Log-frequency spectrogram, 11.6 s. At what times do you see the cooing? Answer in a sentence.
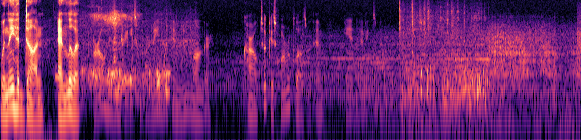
The cooing can be heard from 1.1 to 3.5 s and from 8.0 to 9.8 s.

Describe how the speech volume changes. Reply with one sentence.
The volume of the speech goes down.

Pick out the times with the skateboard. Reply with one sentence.
You can't hear the skateboard here.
